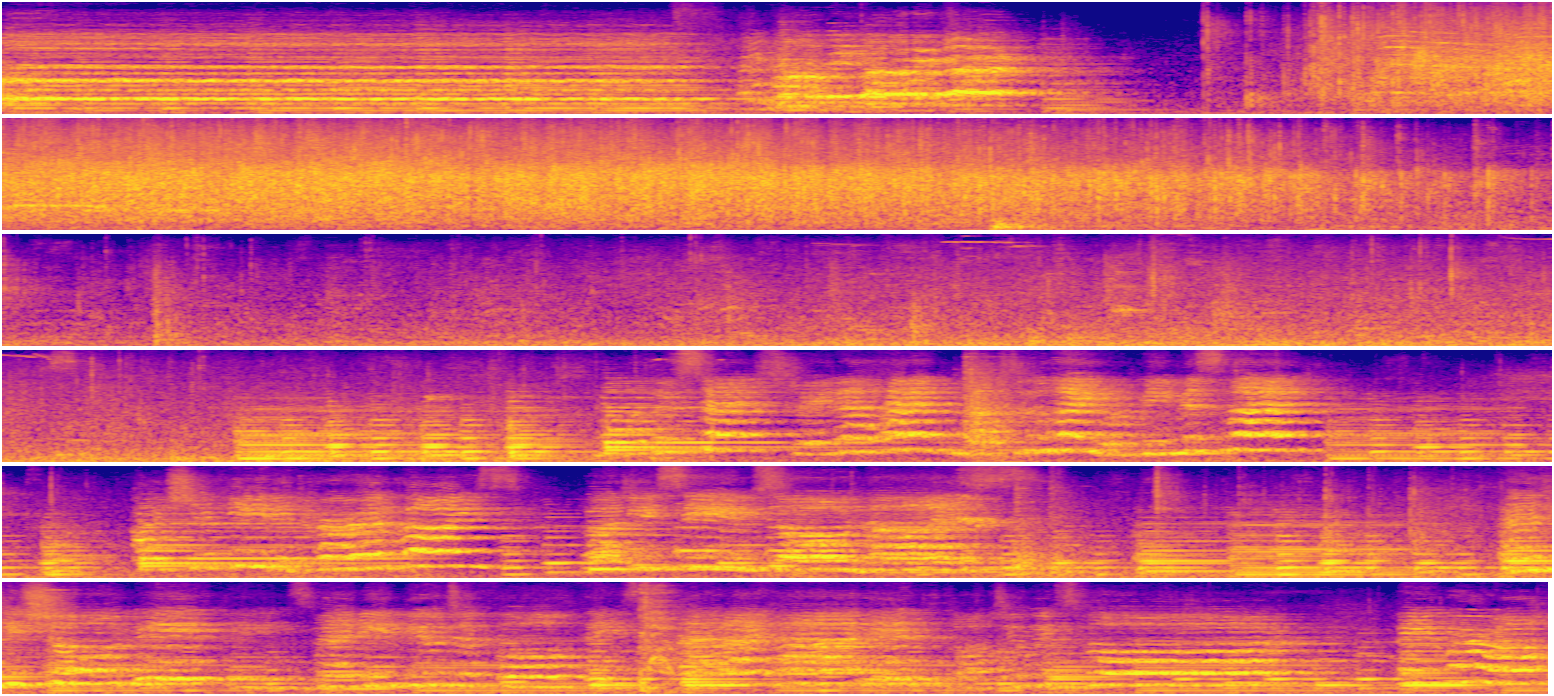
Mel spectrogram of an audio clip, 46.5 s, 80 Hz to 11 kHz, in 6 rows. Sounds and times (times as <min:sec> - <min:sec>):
Applause: 0:06.0 - 0:15.9.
